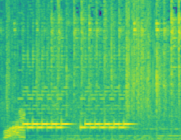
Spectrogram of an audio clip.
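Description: Mobile phone ringing with an electronic ringtone of two high tones together: two rings of under a second each, back to back, starting about a third of a second in.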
